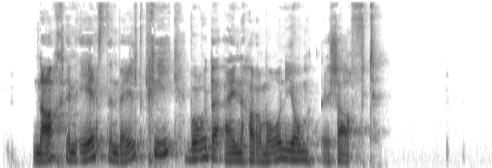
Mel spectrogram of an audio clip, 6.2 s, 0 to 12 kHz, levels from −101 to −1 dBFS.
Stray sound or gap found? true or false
false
